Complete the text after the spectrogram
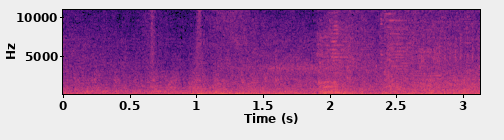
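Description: A magical energy blast whooshes and crackles.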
